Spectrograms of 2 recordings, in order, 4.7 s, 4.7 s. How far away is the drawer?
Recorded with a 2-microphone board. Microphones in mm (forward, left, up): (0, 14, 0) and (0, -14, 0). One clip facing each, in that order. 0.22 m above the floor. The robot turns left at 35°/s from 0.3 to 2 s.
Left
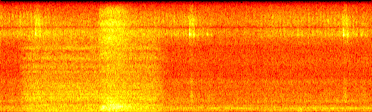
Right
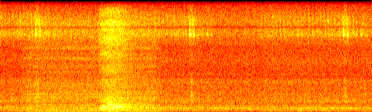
No drawer in this recording.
